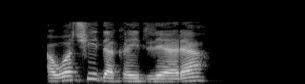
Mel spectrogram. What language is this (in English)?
Central Kurdish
